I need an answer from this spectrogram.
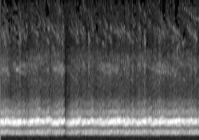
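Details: Many frogs singing at a pasture pond, recorded with a Zoom device; continuous overlapping trilling croaks with one brief dip in the chorus just over a second in, then the dense calling resumes.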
